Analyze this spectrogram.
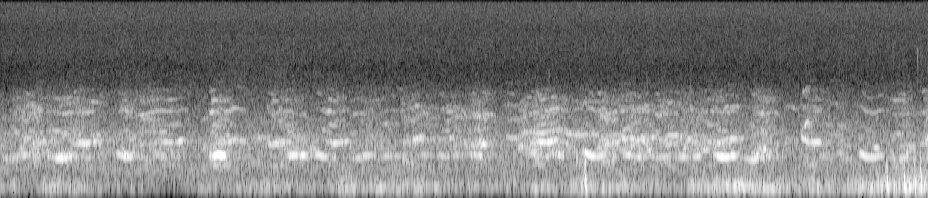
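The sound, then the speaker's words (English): Trail hounds baying and barking on a practice run at Gatescarth: many faint yelps and bays blend into a busy chorus, with people talking over them. “at Gatescarth they've got the trail hounds probably having a practice run”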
